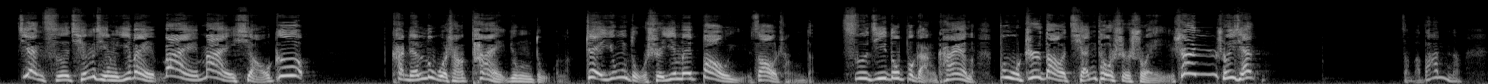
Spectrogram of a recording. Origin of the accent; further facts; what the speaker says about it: Beijing, China; accent: Old Beijing; 精致的利己主义者用咱们家乡话叫什么呢？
